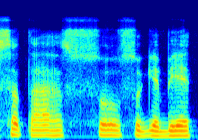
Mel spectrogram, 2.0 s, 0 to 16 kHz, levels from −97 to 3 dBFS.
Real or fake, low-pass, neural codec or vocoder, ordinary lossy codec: real; 7.2 kHz; none; Opus, 24 kbps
